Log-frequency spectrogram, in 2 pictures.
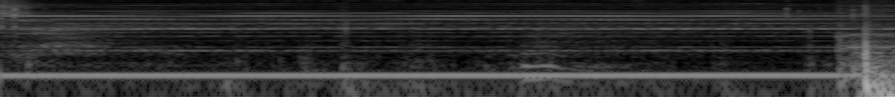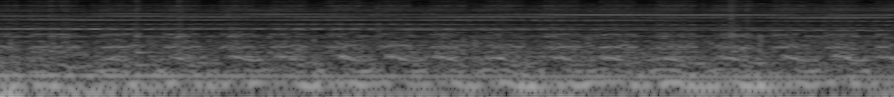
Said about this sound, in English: I have a feeling it's going to crank and not start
